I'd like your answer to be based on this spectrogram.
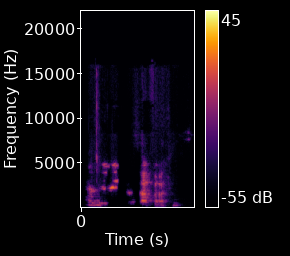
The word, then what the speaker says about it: Josefa: So your your name is Sister Mary Joseph. Hopefully, I'm saying saying it right. Um, Josefa. – What's that? – Sister Mary Josefa.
